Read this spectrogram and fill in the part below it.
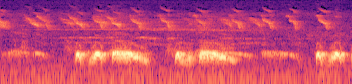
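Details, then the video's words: Low, rolling coos from a spotted dove, grouped into two- and three-note phrases with short gaps, over a steady scatter of high, thin chirps from other small birds. "suara tekukur"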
